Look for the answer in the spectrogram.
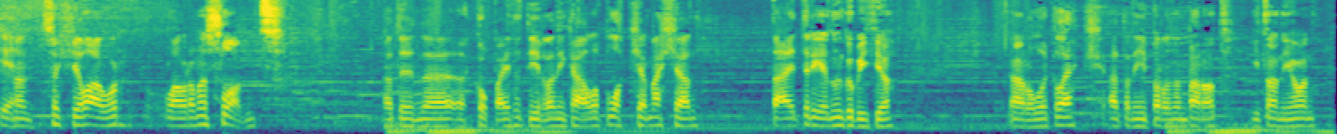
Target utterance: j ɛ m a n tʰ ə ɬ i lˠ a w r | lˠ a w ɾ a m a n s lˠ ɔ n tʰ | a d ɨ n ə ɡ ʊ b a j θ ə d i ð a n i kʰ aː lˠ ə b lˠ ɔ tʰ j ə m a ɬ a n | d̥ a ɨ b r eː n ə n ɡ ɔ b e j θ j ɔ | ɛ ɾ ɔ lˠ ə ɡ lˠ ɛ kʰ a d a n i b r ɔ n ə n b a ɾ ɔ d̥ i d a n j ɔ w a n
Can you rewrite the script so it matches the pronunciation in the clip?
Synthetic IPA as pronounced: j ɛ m a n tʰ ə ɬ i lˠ a w r | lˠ a w ɾ a m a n s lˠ ɔ n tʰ | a d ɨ n ə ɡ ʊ b a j θ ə d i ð a n i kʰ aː lˠ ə b lˠ ɔ kʰ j a m a ɬ a n | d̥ a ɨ d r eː n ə n ɡ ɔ b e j θ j ɔ | a ɾ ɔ lˠ ə ɡ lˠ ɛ kʰ a d a n i b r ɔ n ə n b a ɾ ɔ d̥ i d a n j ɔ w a n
